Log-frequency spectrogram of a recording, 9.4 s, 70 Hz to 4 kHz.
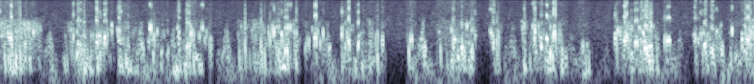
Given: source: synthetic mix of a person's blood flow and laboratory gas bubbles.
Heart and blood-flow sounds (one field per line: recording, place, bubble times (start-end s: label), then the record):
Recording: Doppler ultrasound of blood flow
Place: precordium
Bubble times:
0.00-0.54 s: bubbles
0.78-1.76 s: bubbles
1.83-2.67 s: bubbles
2.94-3.76 s: bubbles
3.80-4.08 s: bubbles
4.24-4.83 s: bubbles
5.08-5.20 s: bubbles
5.45-5.97 s: bubbles
6.12-6.28 s: bubbles
6.49-7.11 s: bubbles
7.22-7.42 s: bubbles
7.66-8.41 s: bubbles
8.65-9.00 s: bubbles
9.10-9.44 s: bubbles
From the record:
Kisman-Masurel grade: 444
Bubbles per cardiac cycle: continuous sound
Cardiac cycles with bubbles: 100%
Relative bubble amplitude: maximal (0.775 to 0.999)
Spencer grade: 4 (maximum detectable bubble signal sounding continuously throughout systole and diastole of every cardiac period, and overriding the amplitude of the normal cardiac signals)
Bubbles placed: only in the low amplitude regions of the cardiac cycle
